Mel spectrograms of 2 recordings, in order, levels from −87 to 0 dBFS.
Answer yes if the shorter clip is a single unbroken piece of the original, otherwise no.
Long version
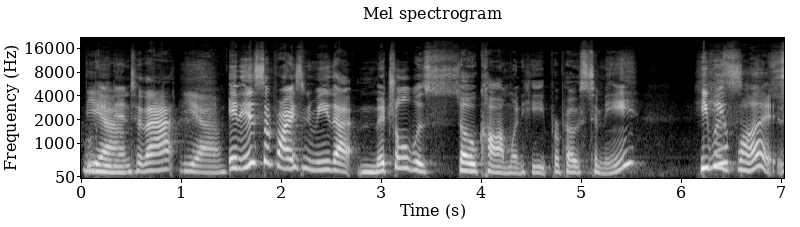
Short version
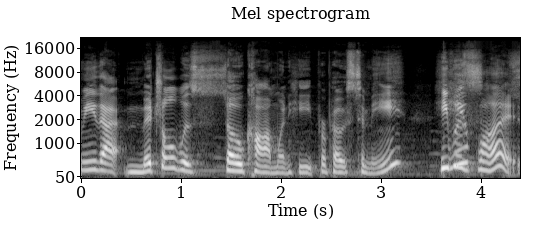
no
